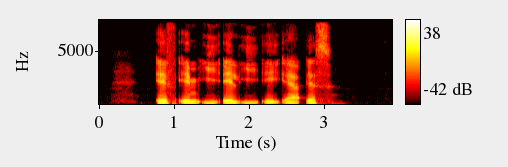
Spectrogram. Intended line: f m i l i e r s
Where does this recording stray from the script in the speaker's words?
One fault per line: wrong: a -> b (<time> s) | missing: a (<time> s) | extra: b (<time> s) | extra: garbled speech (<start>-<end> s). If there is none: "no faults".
no faults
